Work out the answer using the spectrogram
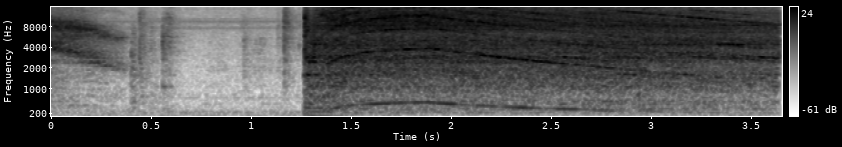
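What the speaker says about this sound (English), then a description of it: "this vacuum is plugged in" A vacuum cleaner with seized brushes and a two-conductor cord switches on after near silence, its motor starting abruptly and then running loud and steady, with a whine that sweeps as it spins up.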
